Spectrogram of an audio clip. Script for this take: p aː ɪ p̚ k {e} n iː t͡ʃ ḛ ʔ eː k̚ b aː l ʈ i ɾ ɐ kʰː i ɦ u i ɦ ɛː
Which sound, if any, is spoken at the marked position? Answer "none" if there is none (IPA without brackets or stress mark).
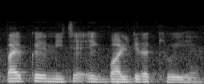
e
